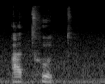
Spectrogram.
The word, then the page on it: athut: Aneityum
